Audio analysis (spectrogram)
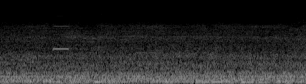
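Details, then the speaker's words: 2015 Nissan Sentra, newly replaced blower motor tested out of the housing on very low speed with key on: soft, even whoosh with low hum, steady, no scraping or ticking; blower working cleanly. "see, it's working."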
